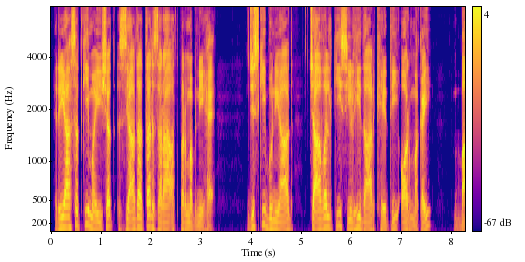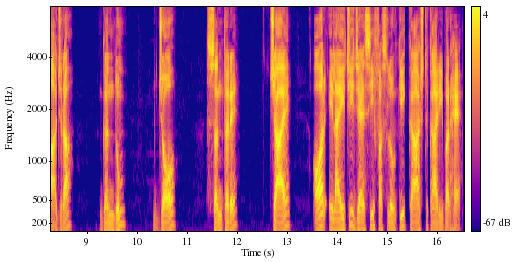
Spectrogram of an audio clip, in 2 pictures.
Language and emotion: Urdu, neutral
